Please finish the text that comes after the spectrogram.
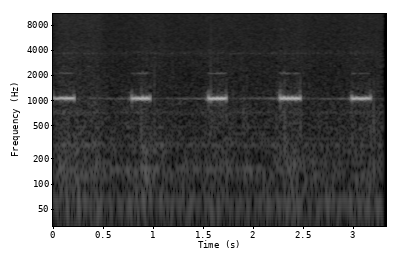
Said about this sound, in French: Euh, mais effectivement, la seule chose que Spoutnik faisait, c'était émettre un petit bip régulier. Ce bip, il a été enregistré. Et mm. donc, je peux vous le faire écouter.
